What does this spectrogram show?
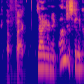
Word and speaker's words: Zeigarnik: Zeigarnik effect. Zeigarnik.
